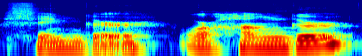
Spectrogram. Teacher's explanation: when we have an ng it is an ng sound plus a g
